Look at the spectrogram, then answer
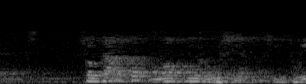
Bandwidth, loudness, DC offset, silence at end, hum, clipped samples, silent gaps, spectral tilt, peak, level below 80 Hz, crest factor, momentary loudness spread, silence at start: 4.9 kHz; -36 LUFS; under 0.1%; 0 s; none; under 0.1%; none; -7.5 dB/octave; -20 dBFS; -62 dBFS; 16 dB; 18 LU; 0 s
